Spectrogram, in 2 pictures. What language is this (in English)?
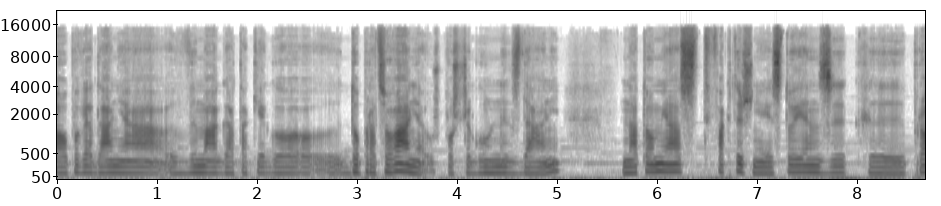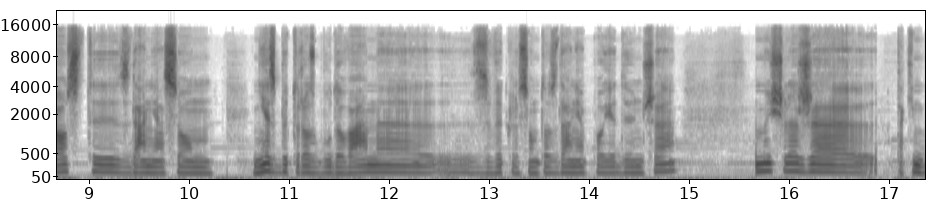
Polish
